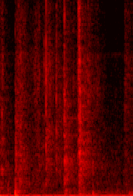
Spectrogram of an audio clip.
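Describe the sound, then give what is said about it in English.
A paper note, pulled from a suit jacket pocket, being unfolded: a quiet run of short, dry crinkles and crackles spread unevenly over a second or so, with no talking. “So I'd like you to open that and read it out loud for us.”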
